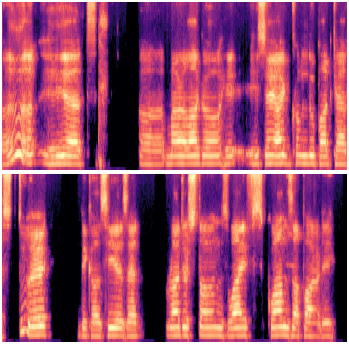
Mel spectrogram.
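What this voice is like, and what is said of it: Very deep voice, imitates another person. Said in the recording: “Your voice has become very, very deep.”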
